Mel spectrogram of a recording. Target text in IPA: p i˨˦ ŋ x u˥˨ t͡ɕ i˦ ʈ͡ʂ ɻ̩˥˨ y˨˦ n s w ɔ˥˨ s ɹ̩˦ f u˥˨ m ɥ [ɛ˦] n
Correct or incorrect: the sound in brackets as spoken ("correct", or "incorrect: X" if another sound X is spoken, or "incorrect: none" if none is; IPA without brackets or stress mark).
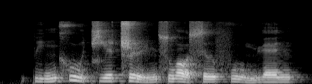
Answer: correct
